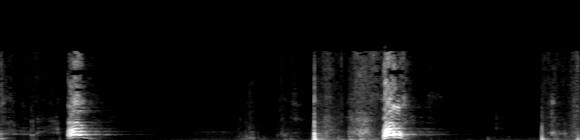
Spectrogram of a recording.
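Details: Playful French Bulldog puppies give two sharp, high yapping barks roughly two and a half seconds apart, with a brief click and a faint short yip between otherwise quiet gaps.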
